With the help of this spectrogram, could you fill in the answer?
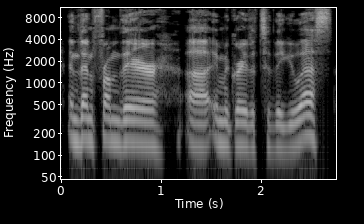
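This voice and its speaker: A man in his thirties from Texas, talking eagerly and earnestly as an interview guest, full of "like" fillers and quick restarts. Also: on the high side, steady tone, no echo, clean studio sound. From Dallas, Texas, US. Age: 30s. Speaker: guest, applied research leader. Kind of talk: conversational interview.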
